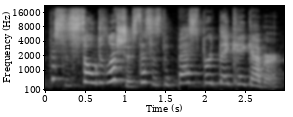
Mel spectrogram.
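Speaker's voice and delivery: high-pitched gushing over cake; delighted birthday kid. Pretend. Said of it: "you might say something like".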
